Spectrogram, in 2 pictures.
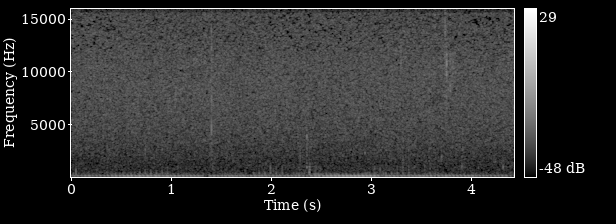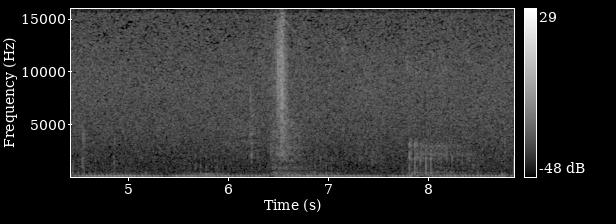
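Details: Foster kittens purring softly indoors: a low steady rumbling purr in pulses, quiet and continuous, with faint handling noises and clicks.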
